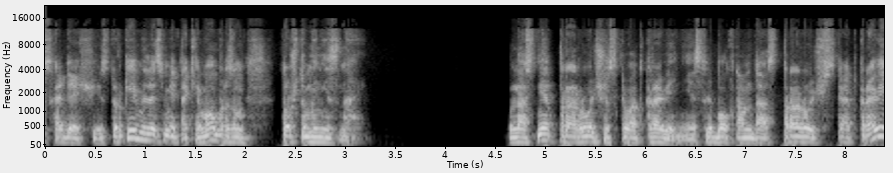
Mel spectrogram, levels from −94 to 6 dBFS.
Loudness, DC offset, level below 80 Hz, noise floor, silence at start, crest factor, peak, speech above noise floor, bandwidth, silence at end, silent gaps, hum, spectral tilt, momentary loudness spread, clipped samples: -17 LUFS; under 0.1%; -44 dBFS; -86 dBFS; 0 s; 14 dB; -2 dBFS; 69 dB; 16 kHz; 0 s; 3.97-4.10 s, 4.20-4.58 s; none; -4 dB/octave; 5 LU; under 0.1%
